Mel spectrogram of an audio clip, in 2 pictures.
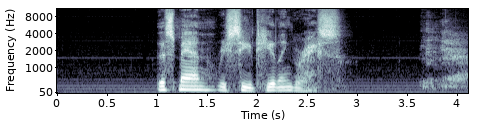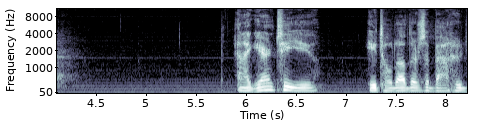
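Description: A man speaks with animation through a microphone in a room with some echo.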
